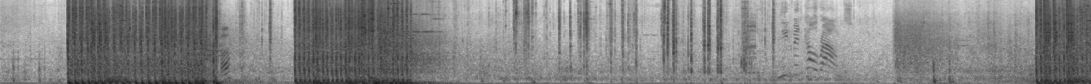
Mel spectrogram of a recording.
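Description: A rifle fires in long rapid bursts.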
